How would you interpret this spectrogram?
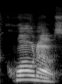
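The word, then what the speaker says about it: Qo'noS: And the guy couldn't figure out how to pronounce it because it's spelled Q-U''NOS. So he's going, and I just went, it's Kronos, and they misspelled it, the name of the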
